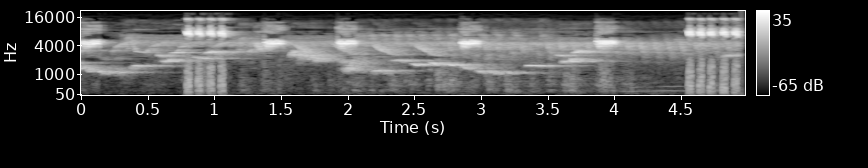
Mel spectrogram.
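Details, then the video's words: Kolibri ninja sunbird singing a varied song of mimicked phrases: bright high chirps about once a second over cascading downslurred whistles, with two bursts of fast clicking trills. "KOLIBRI NINJA GACOR FULL ISIAN MEWAH"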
